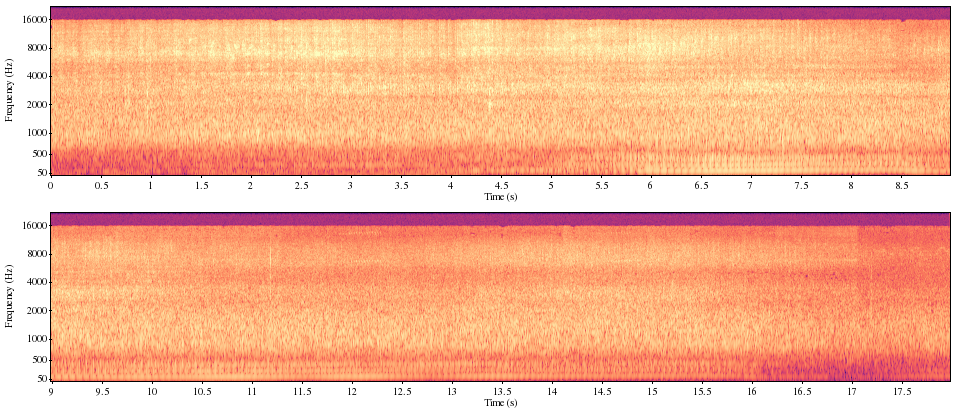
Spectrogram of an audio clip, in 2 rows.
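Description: The 1969 Chevrolet Chevelle Malibu's 350 cubic-inch V8, through its new exhaust, accelerating away after a few seconds with a rising engine note. About halfway through the pitch drops as the TH-350 automatic shifts up, then the note climbs slowly again and fades near the end as the car drives off.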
